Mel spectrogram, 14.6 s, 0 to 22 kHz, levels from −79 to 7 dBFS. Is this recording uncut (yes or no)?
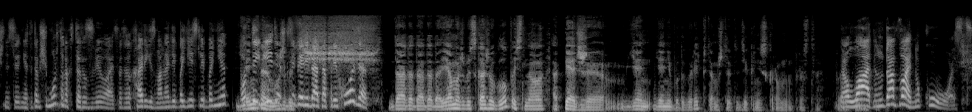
yes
